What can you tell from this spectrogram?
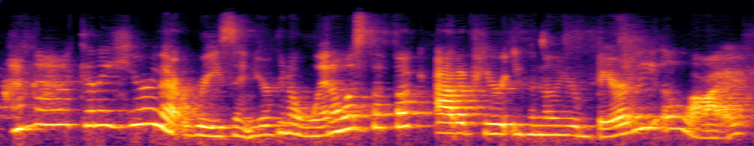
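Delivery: rapid bossy orders; fast bossy rant. Retold or imitated. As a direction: rattle it off. Bossy retold command.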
